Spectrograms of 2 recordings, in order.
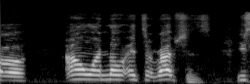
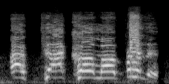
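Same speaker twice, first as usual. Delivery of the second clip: normal talking voice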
